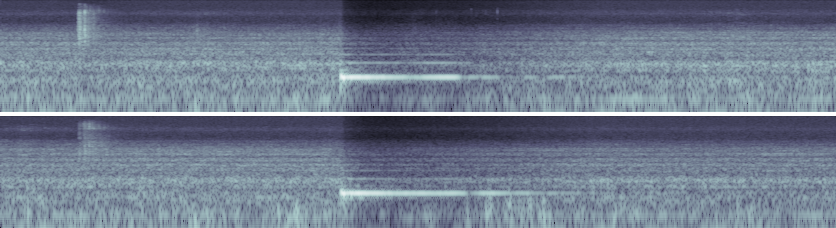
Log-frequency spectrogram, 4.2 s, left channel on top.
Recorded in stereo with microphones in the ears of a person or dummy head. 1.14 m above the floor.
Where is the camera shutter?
50° left (ahead or behind), 1.6 m.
